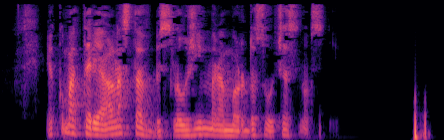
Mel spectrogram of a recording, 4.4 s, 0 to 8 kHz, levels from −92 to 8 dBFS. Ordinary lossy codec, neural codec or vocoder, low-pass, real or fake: MP3, 32 kbps; none; 7.2 kHz; real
